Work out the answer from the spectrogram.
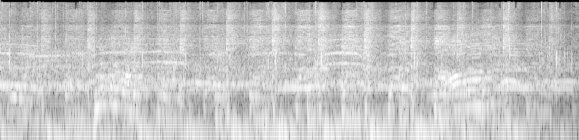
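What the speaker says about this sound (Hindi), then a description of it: "एक बार जोरदार ताली करते हुए" An auditorium crowd in Bharatpur claps and cheers loudly and steadily for several seconds, with whoops and excited shouting mixed into the dense, continuous noise.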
